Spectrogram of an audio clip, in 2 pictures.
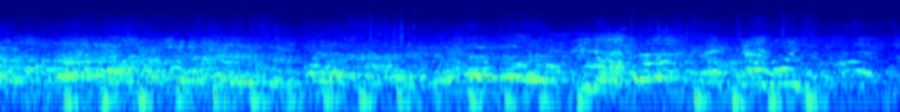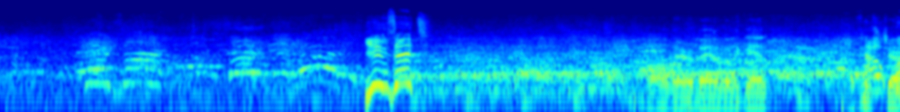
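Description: Rugby players shouting calls to each other around a ruck and maul, over faint crowd noise from the stands. There is a loud, high call about two-thirds of the way through.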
